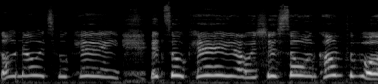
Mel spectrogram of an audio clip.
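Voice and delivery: mock crying, very high-pitched and tearful. Retelling apologizing at a man's door while verifying ID, retelling crying while apologizing. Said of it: "And then I'm crying".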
